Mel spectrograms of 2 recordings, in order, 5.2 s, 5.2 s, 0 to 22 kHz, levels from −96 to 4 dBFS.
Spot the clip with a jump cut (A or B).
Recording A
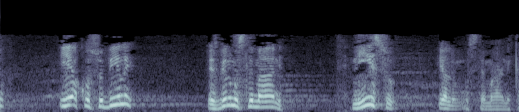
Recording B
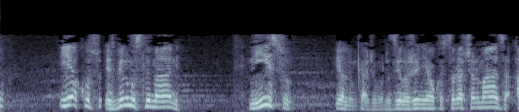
B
